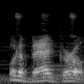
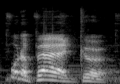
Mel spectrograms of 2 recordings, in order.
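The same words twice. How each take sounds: First: It is said in the speaker's ordinary voice. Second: It is said in a put-on British villain voice. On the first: The speaker calls it wrong. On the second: The speaker calls it right.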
